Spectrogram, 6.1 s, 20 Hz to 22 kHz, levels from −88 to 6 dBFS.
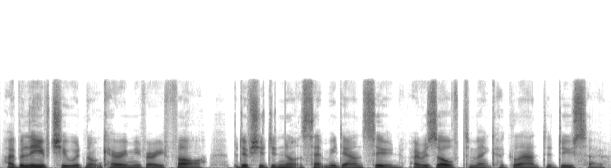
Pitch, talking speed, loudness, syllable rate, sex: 125 Hz, 265 wpm, -18 LUFS, 5.8 syllables/s, male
